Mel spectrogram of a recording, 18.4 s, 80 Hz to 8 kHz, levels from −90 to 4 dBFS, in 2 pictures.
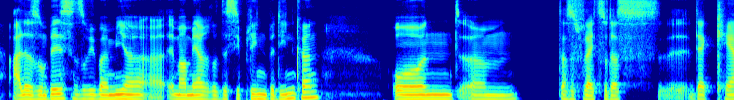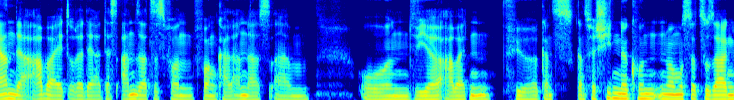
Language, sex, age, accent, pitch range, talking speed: German, male, 20-39, German, 115-130 Hz, 145 wpm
